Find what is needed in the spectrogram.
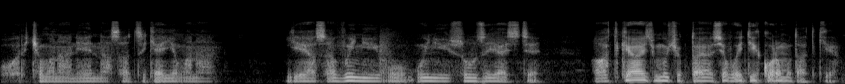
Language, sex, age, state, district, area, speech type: Kashmiri, male, 45-60, Jammu and Kashmir, Srinagar, urban, spontaneous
